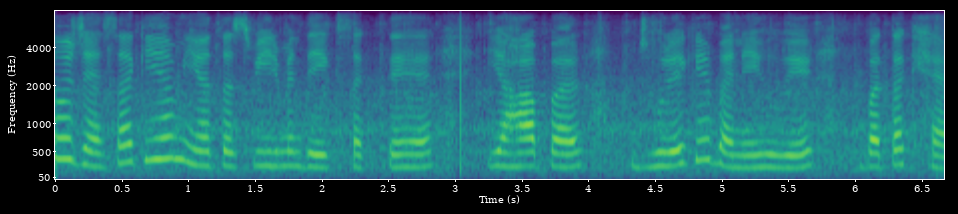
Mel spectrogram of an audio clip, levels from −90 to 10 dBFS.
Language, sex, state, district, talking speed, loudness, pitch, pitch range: Hindi, female, Uttar Pradesh, Jyotiba Phule Nagar, 155 wpm, -17 LUFS, 245 Hz, 225-260 Hz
